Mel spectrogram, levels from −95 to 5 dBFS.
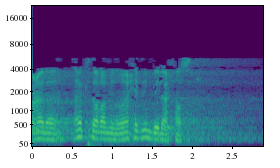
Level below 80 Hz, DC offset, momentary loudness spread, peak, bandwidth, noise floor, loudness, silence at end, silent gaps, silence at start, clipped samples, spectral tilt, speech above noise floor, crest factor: -54 dBFS; under 0.1%; 19 LU; -10 dBFS; 5.8 kHz; -47 dBFS; -26 LUFS; 0.1 s; none; 0 s; under 0.1%; -8 dB/octave; 21 dB; 16 dB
